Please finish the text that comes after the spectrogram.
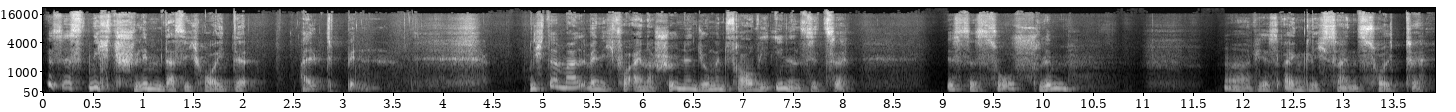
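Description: An aging playwright in a radio drama, once celebrated and now doubting himself. His voice is gravelly and creaky, rising and falling widely. He takes his time, slyly flirting and musing, and sometimes drops to a murmur. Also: fairly high pitch, very animated, slow pace, pauses often, darkish tone, exaggerated voice. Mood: wistful, self-pitying. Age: older. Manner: sly, musing, theatrical, with murmured asides. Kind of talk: radio play acting.

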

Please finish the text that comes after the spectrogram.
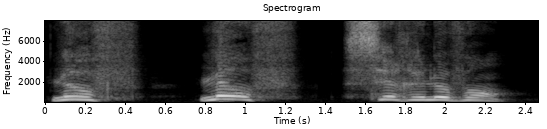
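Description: A woman's voice: high-pitched, a little slow, pitched above the performer's own voice. A woman reading aloud, voicing a fierce older male smuggler captain who bellows commanding, defiant orders. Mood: shouting.

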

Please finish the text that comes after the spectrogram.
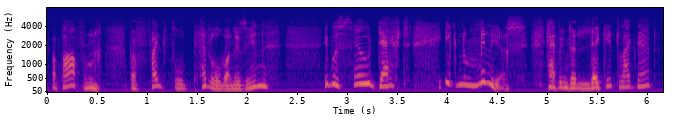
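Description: A man's voice: sits high, big pitch swings, normal speed, husky, no echo, lo-fi sound, pitched above the performer's own voice, heavily acted. A man voicing an agitated, petulant young English lord in a comic storybook, flustered and exclamatory in upper-class slang. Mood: indignant, flustered.

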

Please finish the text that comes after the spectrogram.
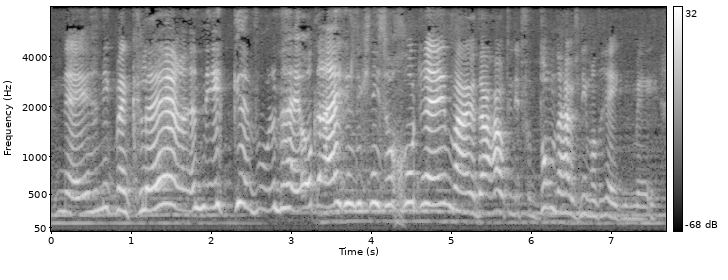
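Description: High-voiced, aggrieved sick wife. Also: female voice, measured pace, few pauses. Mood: wounded, bitter. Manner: complaining, sarcastic. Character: aggrieved, sharp-tongued, self-pitying sick wife. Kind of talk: radio play acting.

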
